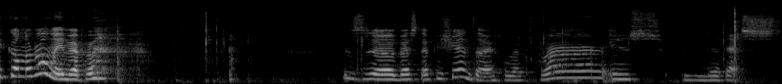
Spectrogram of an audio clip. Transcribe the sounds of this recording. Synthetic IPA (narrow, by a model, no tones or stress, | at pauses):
ɪkːɑnəɹʋɛlˠmemɛpə | ɪsəbɛstɛfiʃjɛntɛjχənləkʋaːɹɪsdərɛst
